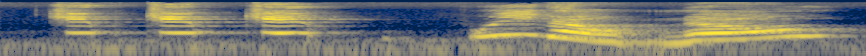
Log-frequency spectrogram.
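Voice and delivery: tiny, very high cheeping voice; chirping chicks. A narrator's reading. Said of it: "chirped the chicks".

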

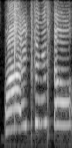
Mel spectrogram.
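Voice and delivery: high, loud shriek of joy; shrieking jackpot winner. Real, not acted. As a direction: scream it like you just won. Winning first place in match.

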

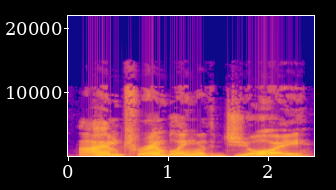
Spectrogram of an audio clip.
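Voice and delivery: high, drawn-out joyful voice; trembling with joy. A narrator's reading. Wilbur answers the spider, trembling with joy. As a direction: stretch it slowly with joy.

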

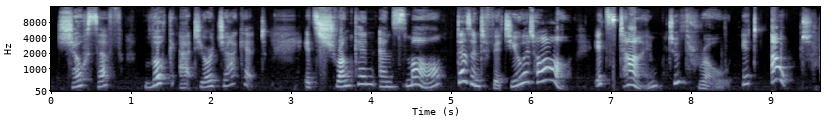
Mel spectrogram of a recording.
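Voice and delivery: a mother losing patience with the jacket; mother figure. A narrator's reading. Mother tells Joseph to throw the jacket out.

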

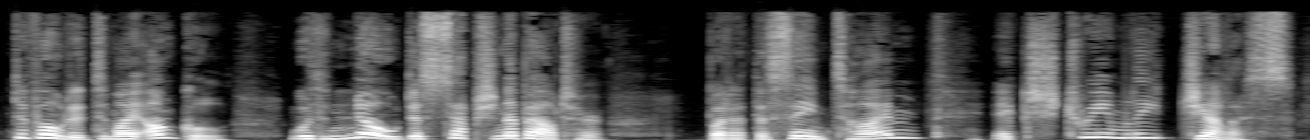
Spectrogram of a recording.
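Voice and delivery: high-pitched youth, vouching eagerly; high, animated nephew's panegyric; earnest young nephew. Acted. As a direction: plead her case in a high young voice. Voices nephew vouching for lady.

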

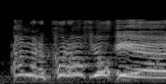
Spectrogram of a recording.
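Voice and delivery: mock villain threat. The torturer threatening the man in the chair, high mock voice. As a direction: squeak the threat. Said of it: "he's all like".

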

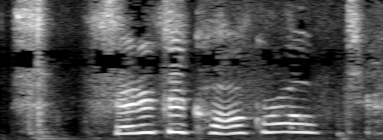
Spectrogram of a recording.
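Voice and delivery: high, slow, alarmed question about Is that the cockroach; Is that the cockroach, pitched high and stretched out. Real, not acted. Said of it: "Oh no, okay, that's not".

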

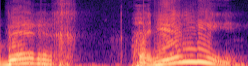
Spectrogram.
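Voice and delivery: a poor man crying out that he has nothing; high pleading admission. Retold or imitated. To the contractor, poor father pleads high and urgent.

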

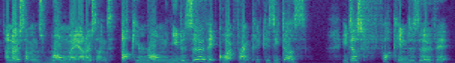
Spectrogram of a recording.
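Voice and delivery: loud, relentless gloating at the dying man; furious taunt. Acted. Taunting the poisoned husband on the carpet, furious. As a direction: hammer each word at him. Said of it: "And I'm like".

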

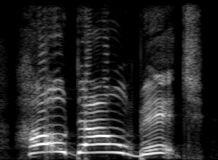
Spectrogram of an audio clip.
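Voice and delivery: furious call to the bus company about abandoned bags; retold phone outburst. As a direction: let him have it. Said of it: "So I called him and I said".

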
